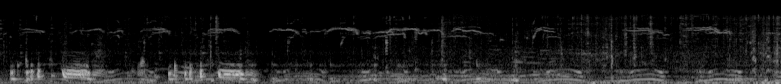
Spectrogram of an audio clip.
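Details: Father pigeon feeding two baby pigeons at the same time indoors: deep rounded coos repeat about every second beneath thin high squeaky whistles from the young, with a louder flurry of throaty sounds near the start.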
